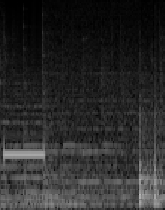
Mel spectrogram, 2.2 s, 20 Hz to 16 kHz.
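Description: A censor bleep: a pure, steady 1 kHz beep lasting about half a second, over soft background music. A single short knock comes near the end.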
